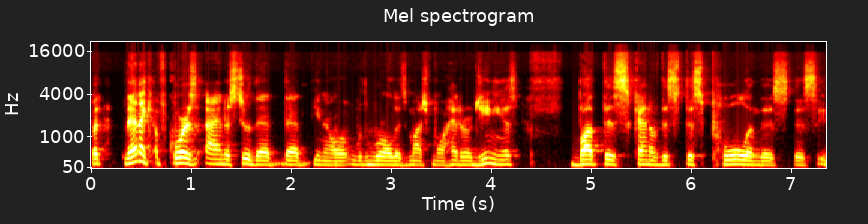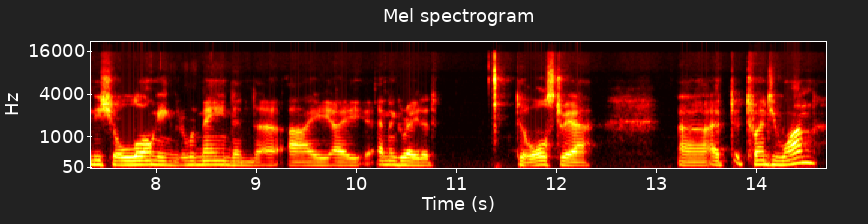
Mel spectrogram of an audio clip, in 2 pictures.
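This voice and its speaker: A man from Russia, speaking with a Russian accent, is an author guest in a casual video call interview. His mid-range voice is steady and moderately paced with no room sound, and he sounds enthusiastic, often repeating words as he searches for phrasing.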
